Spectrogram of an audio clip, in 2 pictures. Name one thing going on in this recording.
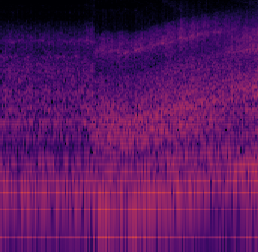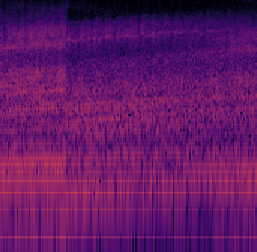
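A diesel bus engine revs up as the bus pulls away.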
